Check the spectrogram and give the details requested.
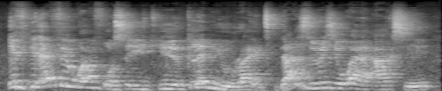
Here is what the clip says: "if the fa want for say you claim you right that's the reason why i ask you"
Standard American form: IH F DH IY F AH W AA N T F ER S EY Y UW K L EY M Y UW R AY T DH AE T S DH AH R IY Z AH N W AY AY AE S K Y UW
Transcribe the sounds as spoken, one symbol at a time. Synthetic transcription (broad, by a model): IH F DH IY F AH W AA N F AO S EY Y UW K L EY M Y UW R AY T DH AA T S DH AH R IY Z AH N W AY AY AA K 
